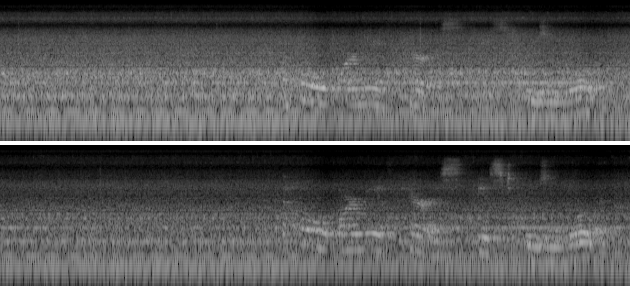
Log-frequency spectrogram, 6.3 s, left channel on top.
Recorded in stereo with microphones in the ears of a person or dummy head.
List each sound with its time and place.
2.8 s a woman speaking: 45° left (ahead or behind), 2.5 m; by 5.2 s 45° right (ahead or behind), 1.1 m
5.2 s a man speaking: 70° left (ahead or behind), 3.5 m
